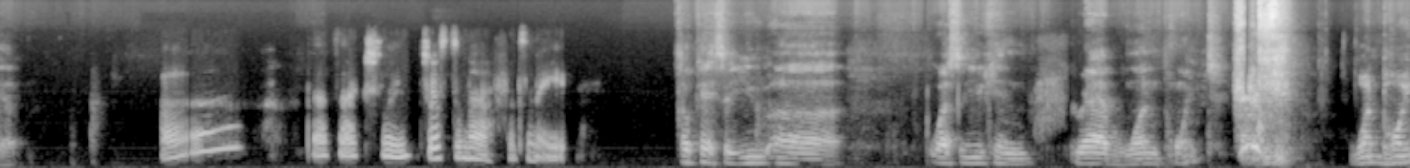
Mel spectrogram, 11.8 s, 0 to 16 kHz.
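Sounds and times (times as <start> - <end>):
speech: 2.6 - 4.8, 5.6 - 11.7
sneeze: 10.3 - 10.9.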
